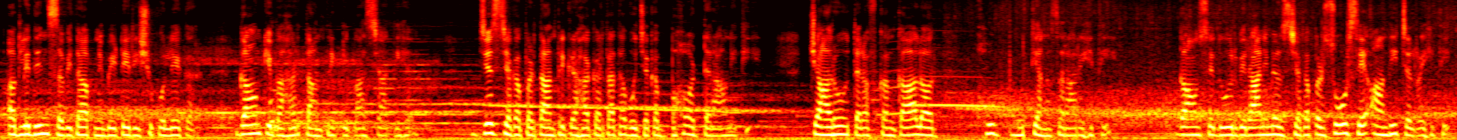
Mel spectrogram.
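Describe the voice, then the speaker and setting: A woman's voice: fairly low pitch, fairly even intonation, moderate pace. Woman narrating a horror story over music.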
